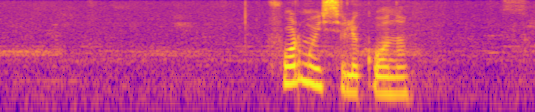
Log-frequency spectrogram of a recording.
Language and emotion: Russian, neutral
